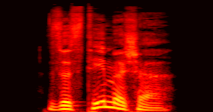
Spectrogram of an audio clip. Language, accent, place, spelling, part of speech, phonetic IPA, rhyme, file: German, Germany, Berlin, systemischer, adjective, [zʏsˈteːmɪʃɐ], -eːmɪʃɐ, De-systemischer.ogg
- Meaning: inflection of systemisch: 1. strong/mixed nominative masculine singular 2. strong genitive/dative feminine singular 3. strong genitive plural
